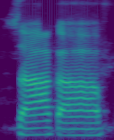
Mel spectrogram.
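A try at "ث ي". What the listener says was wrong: سا کاف نہیں، یا ہے وہ، یا.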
